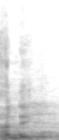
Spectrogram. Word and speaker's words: Hyundai: bikin Honda sini hundai Hyundai kan dibacanya hundai ya kan sana Honda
